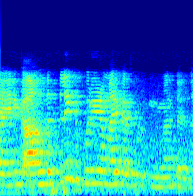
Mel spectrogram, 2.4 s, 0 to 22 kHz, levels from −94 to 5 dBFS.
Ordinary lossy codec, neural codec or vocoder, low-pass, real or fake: none; none; none; real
